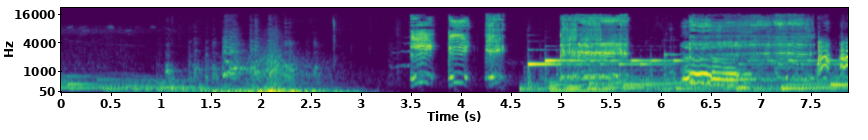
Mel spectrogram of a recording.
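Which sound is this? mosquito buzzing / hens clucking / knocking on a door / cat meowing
hens clucking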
